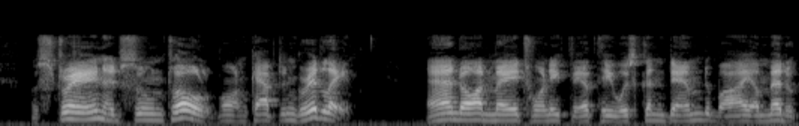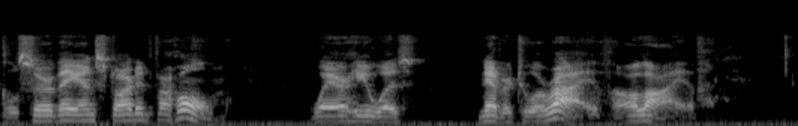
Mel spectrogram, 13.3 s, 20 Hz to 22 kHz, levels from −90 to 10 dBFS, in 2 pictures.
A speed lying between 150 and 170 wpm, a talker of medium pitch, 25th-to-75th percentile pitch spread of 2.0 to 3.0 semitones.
No: slow, 135 wpm; medium, 155 Hz; narrow, 2.6 semitones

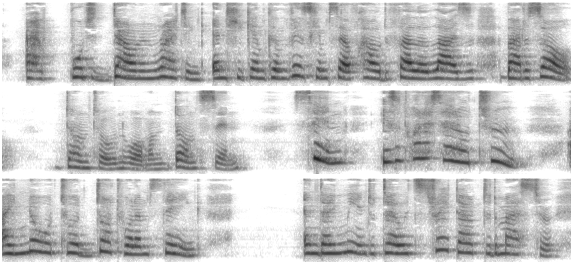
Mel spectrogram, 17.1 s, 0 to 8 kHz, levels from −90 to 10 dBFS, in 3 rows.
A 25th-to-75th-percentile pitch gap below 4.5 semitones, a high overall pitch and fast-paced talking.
No: average, 3.9 semitones; very high, 295 Hz; average, 170 wpm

